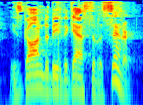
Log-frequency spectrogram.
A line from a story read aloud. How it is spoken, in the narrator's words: All the people saw this and began to mutter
